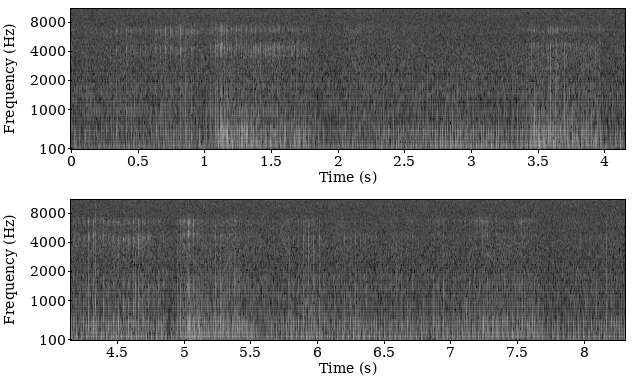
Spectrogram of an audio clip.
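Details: A cat's continuous low purr, rhythmic pulses of inhale and exhale about every one to two seconds, deep and rumbling, recorded close up in a quiet setting.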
